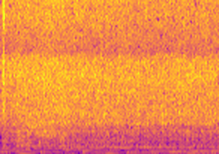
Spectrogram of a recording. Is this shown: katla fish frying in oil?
yes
